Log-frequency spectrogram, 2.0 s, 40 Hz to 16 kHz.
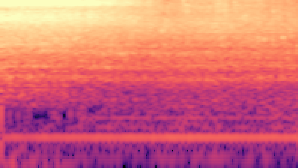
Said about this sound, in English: All right, so my chicken is beautiful, nicely browned, nicely caramelized. So we've got 3 cups of chicken stock. And you can pour that right into your pot, okay?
